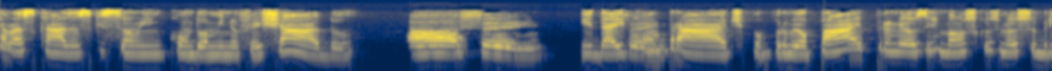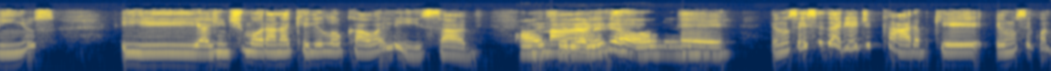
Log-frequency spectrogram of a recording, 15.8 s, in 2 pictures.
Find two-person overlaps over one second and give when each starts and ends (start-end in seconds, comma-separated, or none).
11.8-13.3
